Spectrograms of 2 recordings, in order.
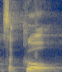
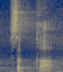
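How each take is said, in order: First: "sego" said with a round o vowel; "sego" the Javanese way with o. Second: "sega" said with an open a vowel; "sega" the ngapak way with a. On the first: Demonstrating Javanese rice word to the audience, round o. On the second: Demonstrating ngapak rice word to the audience, open a. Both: Shown as a demonstration.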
